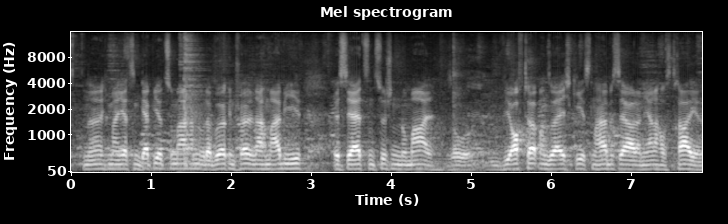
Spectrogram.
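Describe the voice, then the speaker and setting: Very fast, a man talks at a medium pitch. His intonation is monotone and flat. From Munich, Bavaria. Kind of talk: interview. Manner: casual.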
